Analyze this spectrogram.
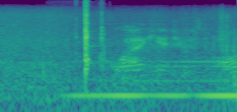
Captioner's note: button clicks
